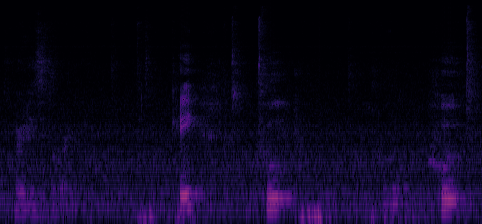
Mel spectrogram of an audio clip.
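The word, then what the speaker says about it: ふ: Hu. Hu. Right? Hu is just 1, 2. Very easy. Right? This is pronounced as hu.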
